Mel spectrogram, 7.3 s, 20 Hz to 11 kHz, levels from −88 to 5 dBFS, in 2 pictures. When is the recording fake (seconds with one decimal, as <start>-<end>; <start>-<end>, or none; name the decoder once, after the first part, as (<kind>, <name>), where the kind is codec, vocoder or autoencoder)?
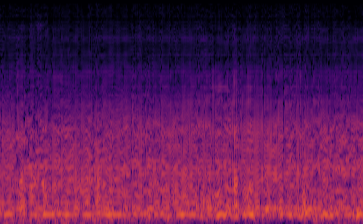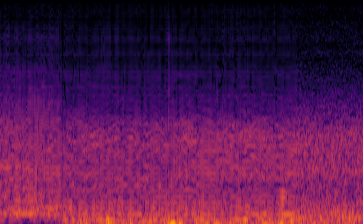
0.0-6.6 (vocoder, BigVGAN v2)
